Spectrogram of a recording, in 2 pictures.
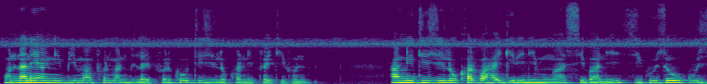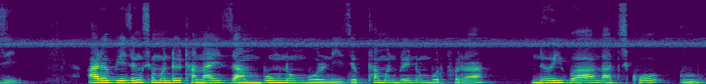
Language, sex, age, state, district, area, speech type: Bodo, male, 18-30, Assam, Kokrajhar, rural, read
